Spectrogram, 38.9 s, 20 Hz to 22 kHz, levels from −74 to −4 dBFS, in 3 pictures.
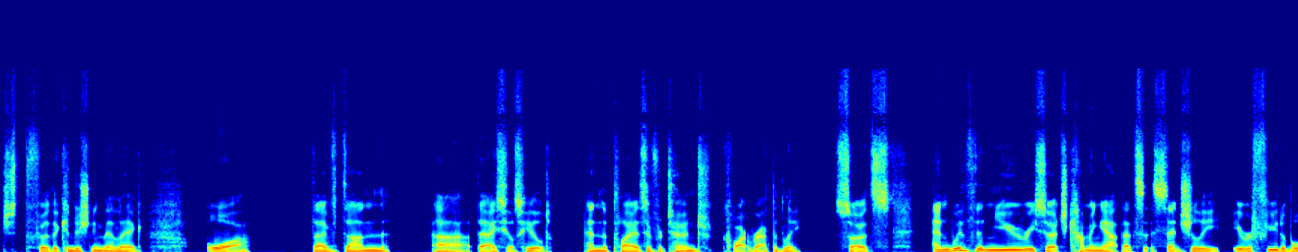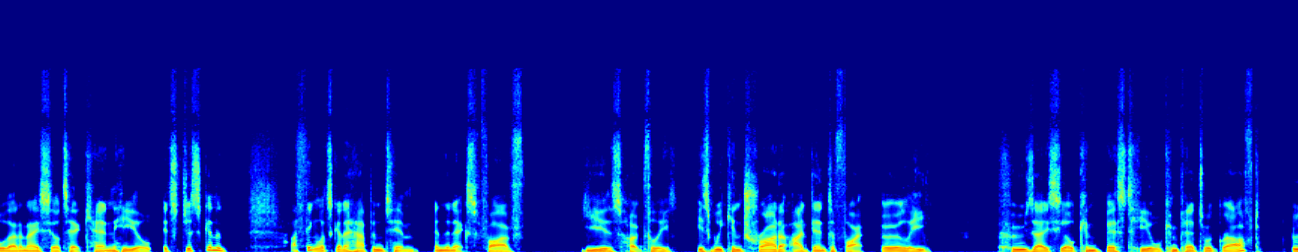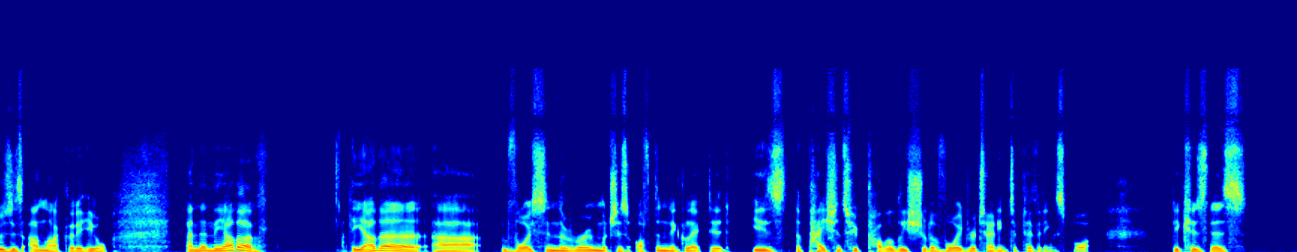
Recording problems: none

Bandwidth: 16 kHz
